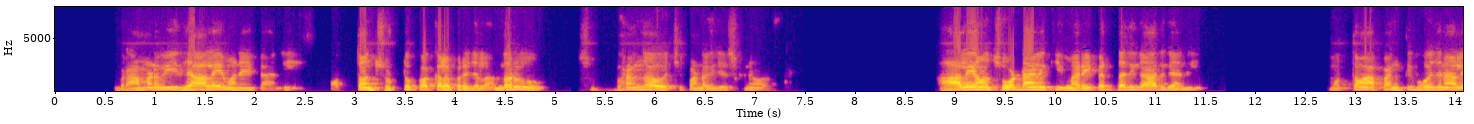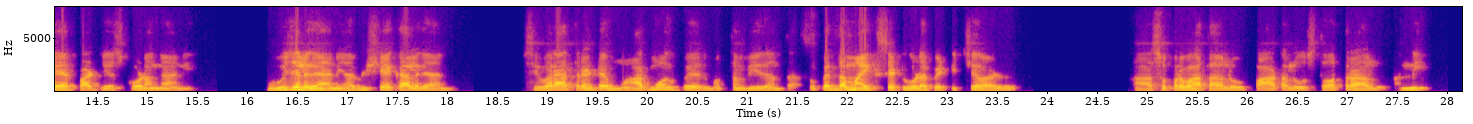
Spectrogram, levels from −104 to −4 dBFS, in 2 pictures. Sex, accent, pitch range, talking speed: male, native, 150-185 Hz, 100 wpm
